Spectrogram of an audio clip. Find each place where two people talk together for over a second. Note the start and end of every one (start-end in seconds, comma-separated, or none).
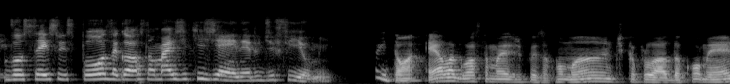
none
